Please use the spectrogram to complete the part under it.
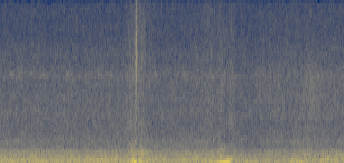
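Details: Honey bees leaving their hive as a swarm, a thick buzzing drone with a couple of brief louder swells as individual bees pass close.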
